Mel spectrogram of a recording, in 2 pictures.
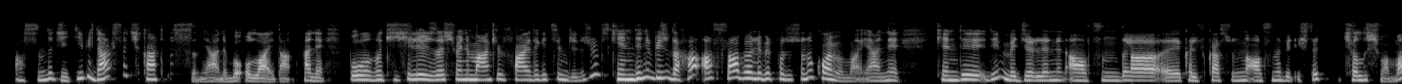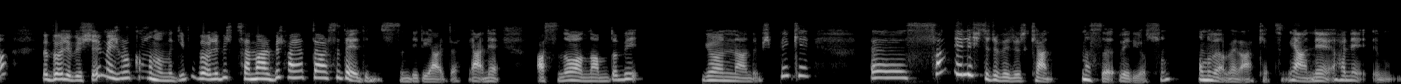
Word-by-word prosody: Aslında 195 +6 -2
ciddi 235 - -3
bir 320 - 0
ders 290 - +2
de 425 - -10
çıkartmışsın, 240 - -2
yani, - - -4
bu - - +1
olaydan. 145 -6 0
Hani, 165 -5 -1 0.3
bu 205 - +4
o 210 +1 0
kişiyle 215 +3 0
yüzleşmenin 220 0 +3
belki 215 +2 +3
bir 230 - -3
fayda 210 0 +2
getirmeyeceğini 215 -5 -3
düşünmüyorsun 455 - -6
ki - - -14
kendini 250 +6 +6
bir 295 -3 +3
daha 230 - +4
asla 285 +2 +3
böyle 265 -3 +4
bir 260 -2 -1
pozisyona 245 +4 -2
koymama, 210 - +1
yani, 175 +2 -3 0.3
kendi, 210 0 +2
değil 275 - -2
mi, 255 - +2
becerilerinin 190 0 -1
altında, 185 0 +2
eee, 170 0 -1
kalifikasyonun 180 +1 -3
altında 180 +2 -1
bir 180 - -5
işte 240 +1 -5 0.2
çalışmama 200 - -1 0.4
ve 230 -1 +1
böyle 245 -5 +4
bir 190 - 0
şeye 455 - 0
mecbur 295 -5 +1
kalmama 245 - +1
gibi, 220 +7 -6
böyle 250 -1 +4
bir, 315 0 -3
temel 255 -2 +6
bir 330 - -1
hayat 315 -1 +1
dersi 300 -1 +2
de 280 - +6
edinmişsin 200 -10 -8
bir 145 - -8
yerde. 130 -1 -5
Yani, - - -2 0.4
aslında 175 +3 -2
o - - +2
anlamda 160 +2 0
bir 255 +1 -2 0.6
yönlendirmiş. 180 -7 -3
Peki, 400 0 -3 0.6
eee, 305 0 +1
sen - - -1 0.2
eleştiri 415 - +1
verirken 160 +8 -2 0.3
nasıl 225 +5 +1
veriyorsun? 240 +5 -8 0.2
Onu 205 -1 +4
ben 170 - -3
merak - - -7
ettim. 230 -2 -17
Yani, 170 -2 0
hani, 195 -3 -3
ııı, - - -11
215 Hz, 165 wpm, -23 LUFS, 185-265 Hz, 0.6 s, kendini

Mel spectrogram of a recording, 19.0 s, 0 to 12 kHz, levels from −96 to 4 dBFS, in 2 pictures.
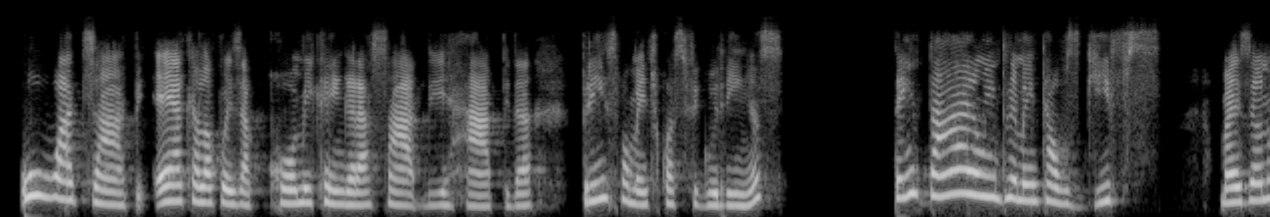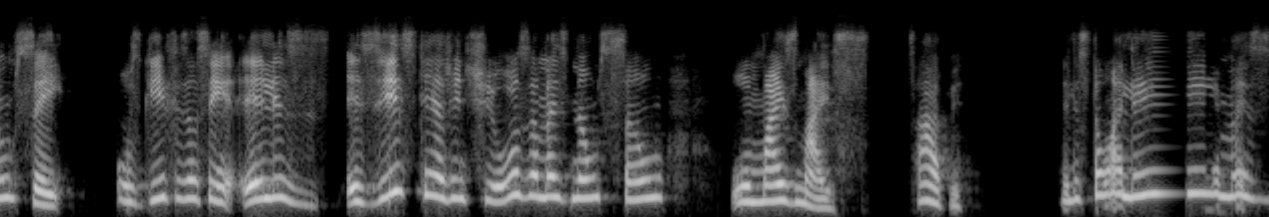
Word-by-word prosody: O 330 0 +5
WhatsApp 250 -10 +1
é 225 +5 +6
aquela 245 -2 +2
coisa 210 -4 +1
cômica, 225 +3 0
engraçada 195 -2 0
e 190 +1 -6
rápida, 180 0 -3 0.4
principalmente 250 -6 -1
com 220 - -2
as 210 - -8
figurinhas. 190 - -3 0.8
Tentaram 350 +2 +4
implementar 270 -5 +2
os 210 -8 -5
GIFs, 245 +3 -7 0.4
mas 230 +3 +3
eu 265 - +3
não 300 +2 0
sei, 215 -11 0 0.4
os 250 -3 -4
GIFs, 290 +2 -2
assim, 280 -4 0
eles 250 -9 +1
existem, 335 - +2
a 305 - +4
gente 275 -3 -3
usa, 330 +6 +2
mas 315 -2 +1
não 295 +1 +1
são 305 0 -3 0.5
o 245 +1 +2
"mais 250 +1 +3
mais", 145 - -3 0.3
sabe. 255 -5 -3 0.7
Eles 270 +2 -5
estão 345 +6 0
ali, 365 +2 +1 0.3
mas 325 -2 -1
255 Hz, 125 wpm, -24 LUFS, 215-305 Hz, 0.8 s, é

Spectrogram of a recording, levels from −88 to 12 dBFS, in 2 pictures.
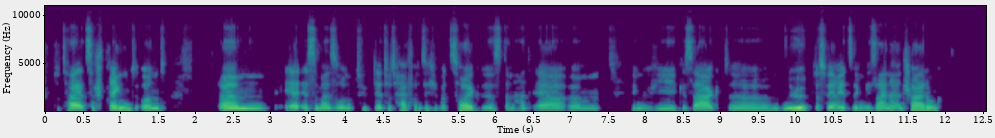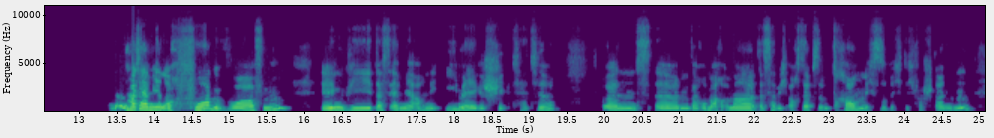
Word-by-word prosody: total 170 -2 +3
zersprengt 185 +8 0
und, 185 -3 -1 0.7
ähm, 180 - +4 0.2
er - - 0
ist 185 0 -4
immer 180 -1 -1
so 170 +1 -3
'n 170 +1 -6
Typ, 205 -1 -12
der 180 -1 -1
total 180 +1 -6
von 185 -1 -11
sich 180 0 -12
überzeugt 210 +6 -1
ist. 185 +1 -8
Dann 165 0 -11
hat 180 0 -10
er, 165 0 -3
ähm, 170 +1 -7 0.4
irgendwie 165 -2 -7
gesagt, 155 0 -2
äh, - - -7 0.7
nö, 200 +7 +7
das 170 +1 -8
wäre 165 -1 +1
jetzt 155 0 -3
irgendwie 160 +1 -6
seine 165 +5 -2
Entscheidung. 205 +7 0 1.5
Und - - -6
dann 215 +4 +5
hat 270 +2 +7
er 280 -2 +10
mir 245 -2 +7
noch 205 -2 +3
vorgeworfen 215 - +3 0.6
irgendwie, 210 -1 +5
dass 200 0 -3
er 200 +1 -2
mir 200 -2 -2
auch 180 +1 -7
'ne 195 - -5
E-Mail 230 -8 -1
geschickt 180 +1 -8
hätte 220 +10 -6 0.6
und, 185 0 -1 0.2
ähm 180 0 -1
warum 185 +3 -4
auch 180 +1 -5
immer, 215 -1 +1
das 185 +1 -10
habe 195 -2 -6
ich 180 - -13
auch - - -10
selbst 185 0 -5
im 365 - -8
Traum 205 -3 -1
nicht 165 -1 -10
so 155 - -13
richtig 155 -1 -22
verstanden, 160 - -6
185 Hz, 150 wpm, -21 LUFS, 170-205 Hz, 1.5 s, er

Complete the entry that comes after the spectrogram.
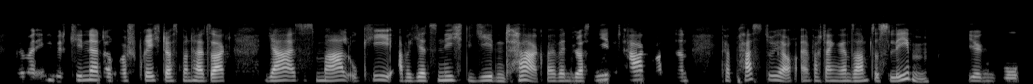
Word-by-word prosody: wenn 180 - -12
man 185 - -1
irgendwie 205 0 -12
mit 185 -2 -8
Kindern 205 +1 +3
darüber 175 0 -5
spricht, 185 +2 +1
dass 170 0 +2
man 175 0 -5
halt 170 -1 +4
sagt: 165 +2 +6 0.3
„Ja, 180 +2 +5
es 190 0 -5
ist 190 - -14
mal 180 +3 +3
okay, 200 +3 -2
aber 165 - -2
jetzt 175 +3 -1
nicht 195 -1 -3
jeden 170 0 -4
Tag.“ 205 +5 +4
Weil 165 0 -3
wenn 170 0 -3
du - - -17
das 160 0 +2
jeden 215 +8 -5
Tag 210 +2 +5
machst, - - -7
dann 165 0 -6 0.3
verpasst 200 +6 -1
du - - -6
ja 195 - +2
auch - - -26
einfach 180 - -5
dein 170 0 -1
gesamtes 165 +2 -1
Leben 160 - 0 0.4
irgendwo. 155 -3 -5
175 Hz, 220 wpm, -26 LUFS, 165-195 Hz, 0.4 s, sagt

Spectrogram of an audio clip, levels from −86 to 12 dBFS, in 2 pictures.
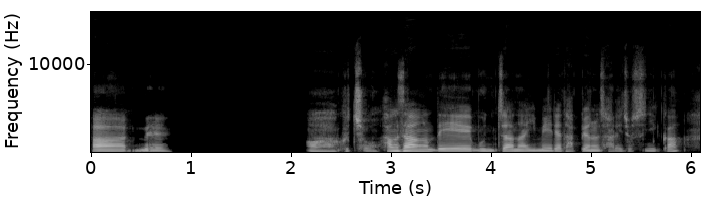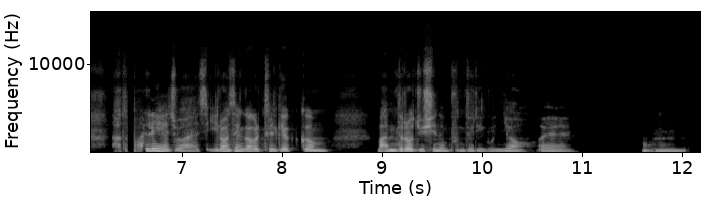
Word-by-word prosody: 아 155 -1 +7
네. 145 -3 -2 1.4
아 130 0 -3
그쵸. 125 -3 -2
'항상 210 -3 +6
내 170 +2 +4
문자나 155 +1 +1
이메일에 140 +3 0
답변을 145 -3 -1
잘해줬으니까 125 -2 -6 0.4
나도 - - -9
빨리 230 +6 +2
해줘야지.' 120 - -3
이런 185 +1 +1
생각을 180 -3 +1
들게끔 150 -4 0 0.5
만들어주시는 155 -5 +2
분들이군요. 120 -3 -6
예. 110 -5 -6 0.7
음. 115 -3 -6
145 Hz, 260 characters per minute, -28 LUFS, 125-165 Hz, 1.4 s, 아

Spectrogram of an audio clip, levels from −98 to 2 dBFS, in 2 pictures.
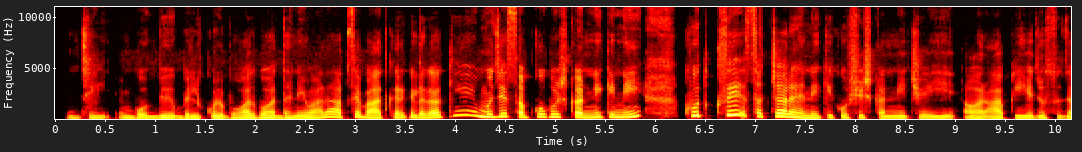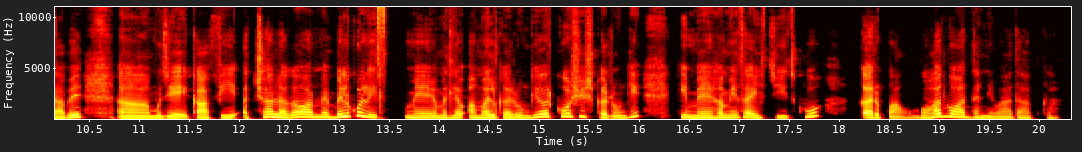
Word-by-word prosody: जी, 175 0 -9 0.3
बोदय 170 0 -1
बिल्कुल 165 +2 -1
बहुत-बहुत 180 +1 0
धन्यवाद, 170 +3 -1
आपसे 235 +3 +1
बात 180 -1 +3
करके 200 +2 -2
लगा 200 +2 +3
कि 415 - -7
मुझे 270 +1 +5
सबको 235 +1 +1
ख़ुश 255 -1 0
करने 215 0 +3
की 240 +2 -1
नहीं, 245 +8 +3 0.5
खुद 380 0 +7 0.2
से 450 +1 +8
सच्चा 305 -2 +4
रहने 195 -8 +3
की 190 +2 -6
कोशिश 175 +1 -6
करनी 160 +1 -3
चाहिए। 155 0 -5 0.2
और 160 -1 -1
आपकी 160 +4 -3
ये 175 - -1
जो 175 - -2
सुझावे 160 +5 -1
है 240 - +2 0.4
अ, 165 0 +1
मुझे 165 -1 -1
काफ़ी 170 +4 0
अच्छा 245 +8 0
लगा 230 +1 +3
और 240 -1 +4
मैं 220 -2 -1
बिल्कुल 310 - +5
इसमें 195 -3 -4
मतलब 185 +2 -2
अमल 190 +2 +1
करूँगी 175 +6 -2
और 285 +1 +5
कोशिश 295 -2 0
करूँगी 175 - -1 0.4
कि 215 - -1
मैं 185 -1 0
हमेशा 205 +2 -1
इस 185 -2 -1
चीज़ 170 -3 -9
को 300 +6 0 0.4
कर 200 -5 +5
पाऊँ। 145 +5 -7
बहुत-बहुत 250 +6 +2
धन्यवाद 150 -6 -7
आपका। 160 +2 -12
185 Hz, 165 wpm, -22 LUFS, 170-235 Hz, 0.5 s, से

